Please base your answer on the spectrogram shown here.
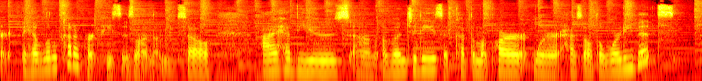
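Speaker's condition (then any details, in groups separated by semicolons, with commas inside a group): No condition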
